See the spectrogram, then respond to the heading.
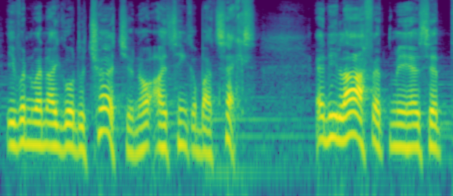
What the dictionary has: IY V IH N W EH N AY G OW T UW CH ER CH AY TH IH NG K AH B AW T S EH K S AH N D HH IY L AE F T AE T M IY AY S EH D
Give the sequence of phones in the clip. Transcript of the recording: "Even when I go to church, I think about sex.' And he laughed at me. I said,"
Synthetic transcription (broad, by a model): IY V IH N W EH N AY G OW T UW CH ER CH AY TH IH NG K AH B AW T S EH K S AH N HH IY L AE F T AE T M IY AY S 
